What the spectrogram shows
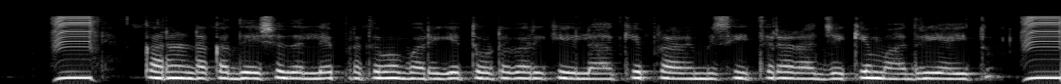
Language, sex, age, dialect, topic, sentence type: Kannada, female, 18-24, Mysore Kannada, agriculture, statement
